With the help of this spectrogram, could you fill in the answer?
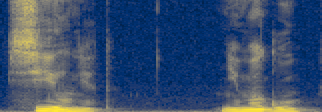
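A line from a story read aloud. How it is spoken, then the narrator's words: Plain. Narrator (Russian): сказал заяц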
